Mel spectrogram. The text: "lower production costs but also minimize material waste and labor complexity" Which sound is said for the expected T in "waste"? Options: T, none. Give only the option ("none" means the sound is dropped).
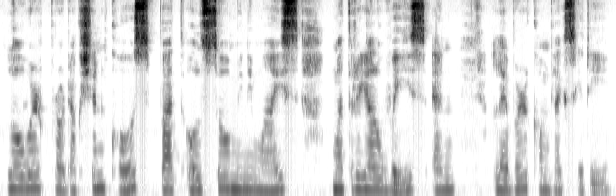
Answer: none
